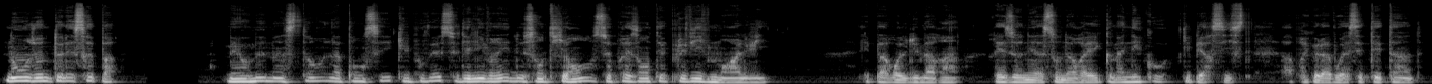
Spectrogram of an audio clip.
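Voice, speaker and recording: A man narrates a short story in a measured, expressive reading. His voice is dark and mellow, with a husky grain. He sits at a middling pitch for a man. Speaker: audiobook reader.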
